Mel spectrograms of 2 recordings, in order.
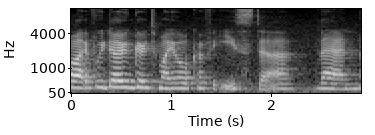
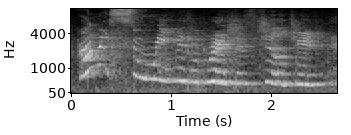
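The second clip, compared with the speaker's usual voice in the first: even higher sing-song coo; 14 semitones higher, 5 dB louder, slower than usual. Real, not acted. Greeting the dogs again.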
